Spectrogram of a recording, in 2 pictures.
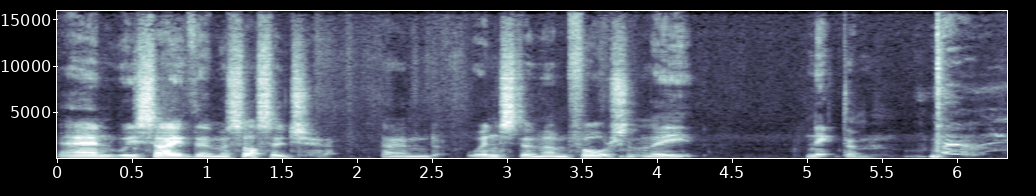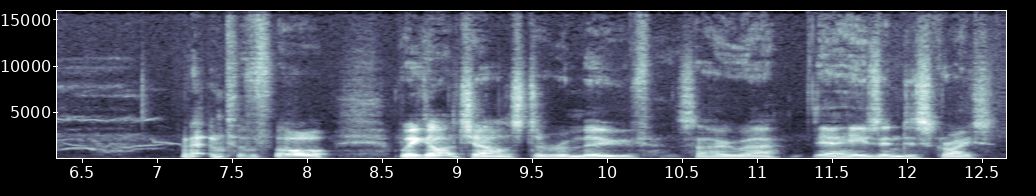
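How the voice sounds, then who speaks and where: A man hosting a live stream from his home, talking in a loose, rambling way. His pitch rises and falls a lot as he greets viewers by name one after another. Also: wildly swooping pitch, slow, husky. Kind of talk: casual live-stream chat.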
